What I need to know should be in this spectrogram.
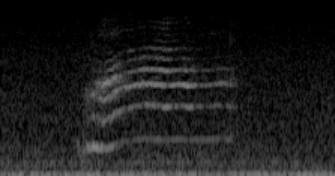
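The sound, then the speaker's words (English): A house cat gives a single, drawn-out meow, faint and clear, rising at the start and holding a steady, slightly falling tone for about a second over a soft, quiet hum. “That's my cat.”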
